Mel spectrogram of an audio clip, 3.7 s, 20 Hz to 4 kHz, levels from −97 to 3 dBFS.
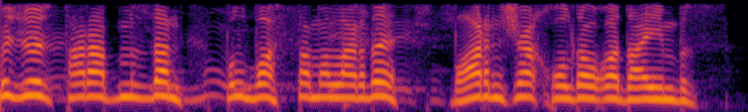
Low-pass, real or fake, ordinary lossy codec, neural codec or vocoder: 3.6 kHz; real; none; none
